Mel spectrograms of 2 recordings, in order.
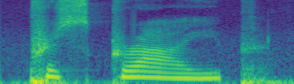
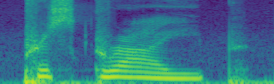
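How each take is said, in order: Both takes have the same delivery.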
